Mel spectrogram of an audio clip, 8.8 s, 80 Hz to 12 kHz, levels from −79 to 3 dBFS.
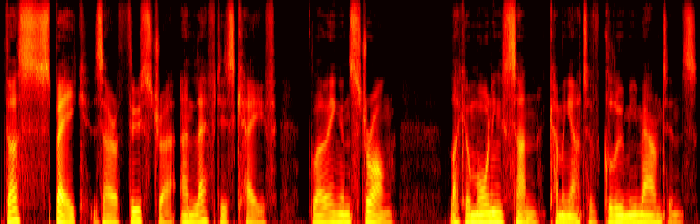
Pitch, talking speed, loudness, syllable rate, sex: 110 Hz, 130 wpm, -20 LUFS, 3.7 syllables/s, male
